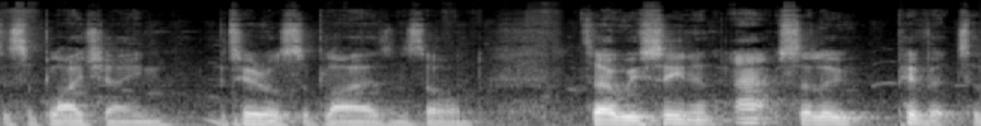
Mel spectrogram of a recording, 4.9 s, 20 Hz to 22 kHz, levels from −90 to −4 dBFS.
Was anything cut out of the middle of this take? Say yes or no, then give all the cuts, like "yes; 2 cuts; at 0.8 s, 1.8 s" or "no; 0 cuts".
no; 0 cuts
